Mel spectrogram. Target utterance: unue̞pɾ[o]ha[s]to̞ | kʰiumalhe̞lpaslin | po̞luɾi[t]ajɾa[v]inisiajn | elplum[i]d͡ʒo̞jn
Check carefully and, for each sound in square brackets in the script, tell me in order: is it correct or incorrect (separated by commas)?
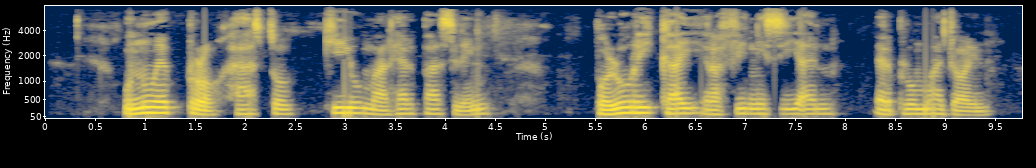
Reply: correct, correct, incorrect, incorrect, incorrect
